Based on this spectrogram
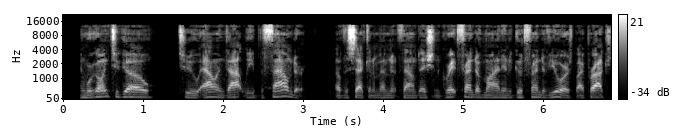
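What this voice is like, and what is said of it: Hoarse voice, losing voice. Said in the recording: “as I get over my cold. You can probably hear it in my voice... as I lose my voice”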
